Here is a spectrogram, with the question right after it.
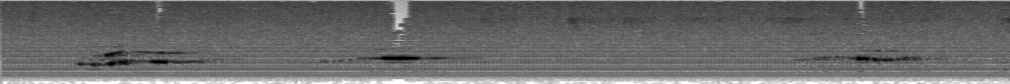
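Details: Siberian Husky recovering from illness, waiting patiently indoors for its syrup medicine while a companion bothers it; three short, clear whining tones at a similar mid pitch, spaced about two seconds apart, over a steady electrical hum.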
